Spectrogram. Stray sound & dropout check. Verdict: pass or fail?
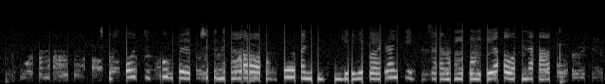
pass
